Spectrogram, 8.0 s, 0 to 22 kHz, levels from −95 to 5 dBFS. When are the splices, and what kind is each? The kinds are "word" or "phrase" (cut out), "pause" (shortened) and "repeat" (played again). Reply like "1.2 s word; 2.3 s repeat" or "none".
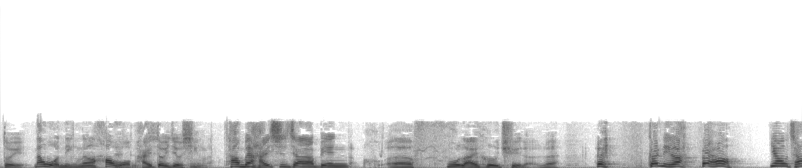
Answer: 2.2 s pause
